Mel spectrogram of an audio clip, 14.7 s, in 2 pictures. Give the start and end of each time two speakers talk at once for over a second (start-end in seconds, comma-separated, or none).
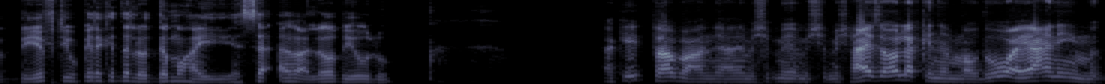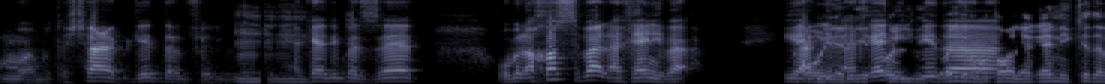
12.7-14.0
